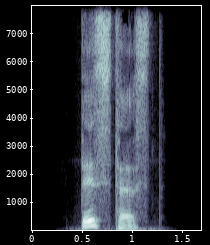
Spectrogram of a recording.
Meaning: inflection of dissen: 1. second-person singular preterite 2. second-person singular subjunctive II
- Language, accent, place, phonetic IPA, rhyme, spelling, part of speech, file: German, Germany, Berlin, [ˈdɪstəst], -ɪstəst, disstest, verb, De-disstest.ogg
